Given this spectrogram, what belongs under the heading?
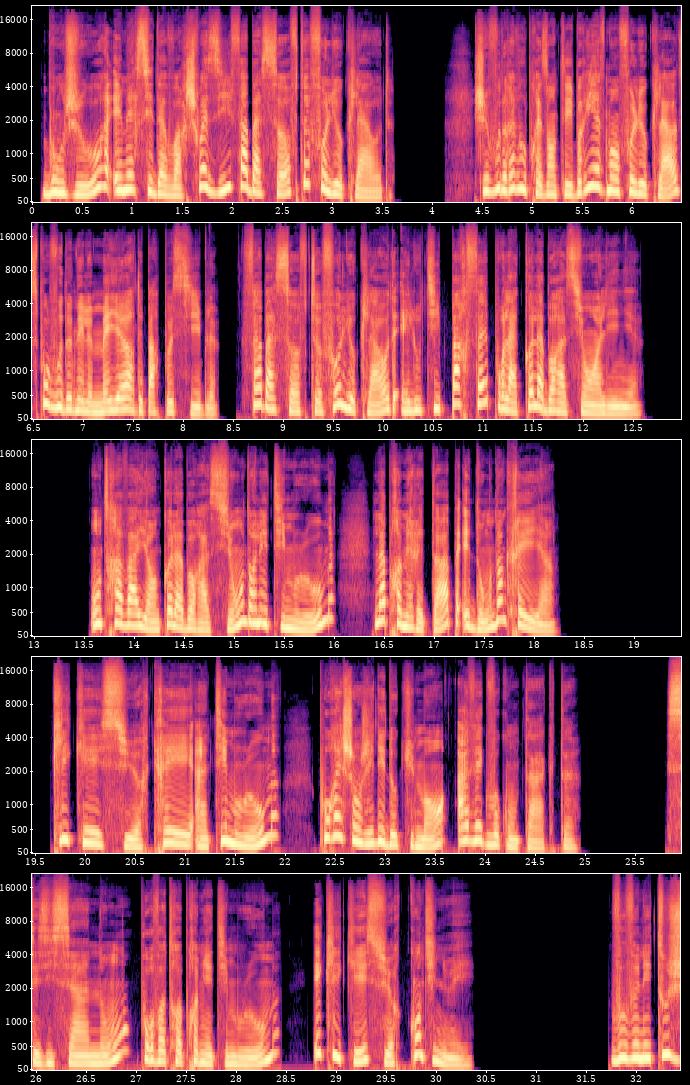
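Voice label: French e-learning; sprecher; franzoesisch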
